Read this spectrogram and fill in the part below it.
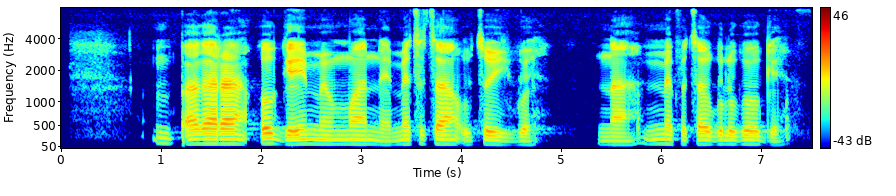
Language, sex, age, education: Igbo, male, 30-45, tertiary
